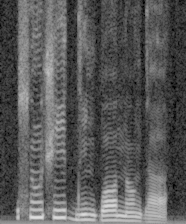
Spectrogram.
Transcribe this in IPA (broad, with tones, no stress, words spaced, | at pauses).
sũ˦ʃi˦ dĩ˧ ɡ͡bɔ˦nɔ̃˧ ɡa˨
